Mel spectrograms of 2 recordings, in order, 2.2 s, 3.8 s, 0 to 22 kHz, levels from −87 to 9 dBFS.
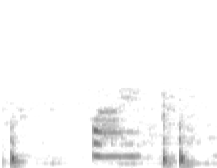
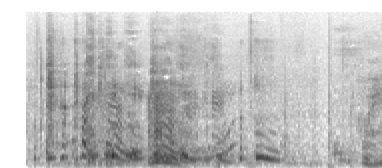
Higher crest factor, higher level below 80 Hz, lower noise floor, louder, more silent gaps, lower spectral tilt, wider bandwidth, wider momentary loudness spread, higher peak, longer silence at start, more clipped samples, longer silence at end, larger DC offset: about the same, 20 dB vs 20 dB; second, -70 dBFS vs -62 dBFS; first, -77 dBFS vs -46 dBFS; second, -45 LUFS vs -24 LUFS; neither; first, -9.5 dB/octave vs -4.5 dB/octave; second, 3.7 kHz vs 16.5 kHz; second, 9 LU vs 21 LU; second, -26 dBFS vs -6 dBFS; second, 0.1 s vs 0.25 s; neither; first, 0.25 s vs 0 s; neither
